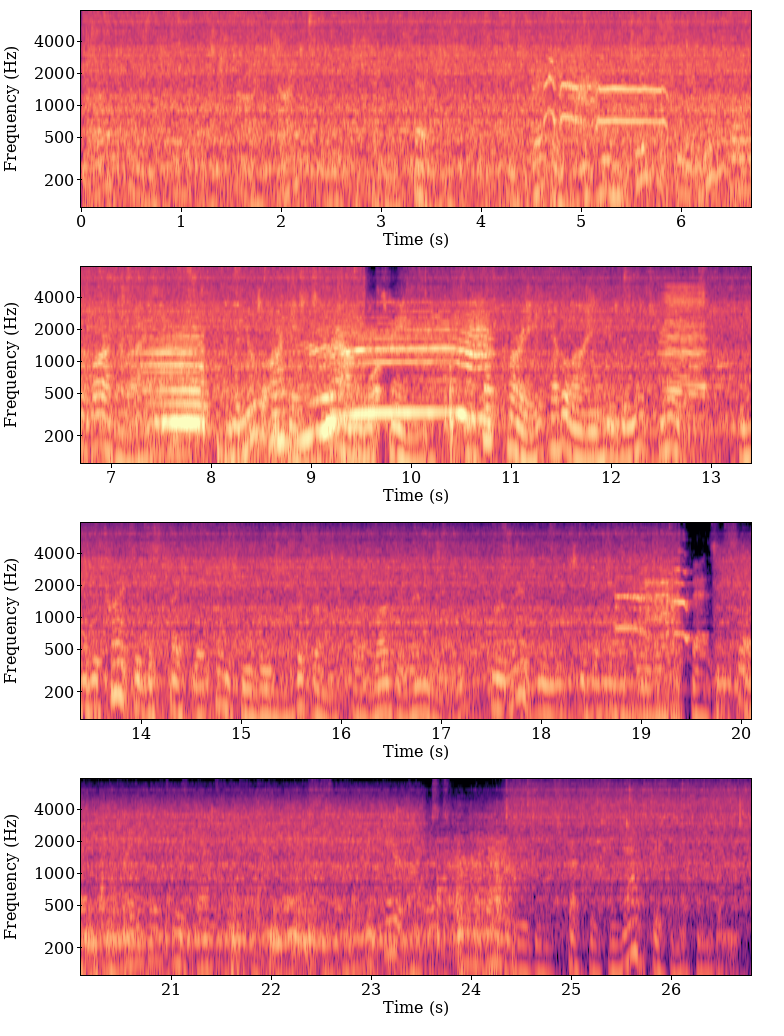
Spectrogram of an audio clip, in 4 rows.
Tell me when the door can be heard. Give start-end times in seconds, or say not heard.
not heard.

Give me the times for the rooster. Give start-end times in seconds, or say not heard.
4.5-5.9, 18.7-20.4.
